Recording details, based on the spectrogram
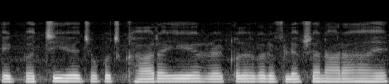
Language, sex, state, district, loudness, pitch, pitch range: Hindi, male, Uttar Pradesh, Deoria, -13 LUFS, 135 Hz, 130-135 Hz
